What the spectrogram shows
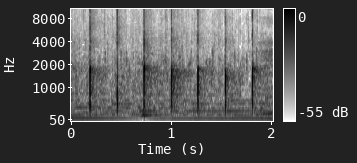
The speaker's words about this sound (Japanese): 拍手してこうよすごいね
